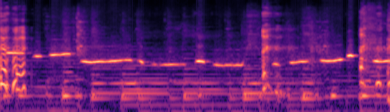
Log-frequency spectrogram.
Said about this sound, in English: I just blew my one fucking whistle solo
